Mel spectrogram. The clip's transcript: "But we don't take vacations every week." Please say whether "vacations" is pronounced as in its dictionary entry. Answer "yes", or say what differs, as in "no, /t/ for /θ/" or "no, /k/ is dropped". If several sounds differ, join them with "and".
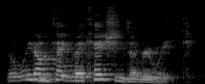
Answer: yes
